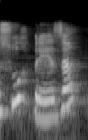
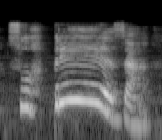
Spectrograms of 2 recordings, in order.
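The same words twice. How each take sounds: First: Said in the usual way. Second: SURPRESA with PRE held long and high; stretched stressed syllable. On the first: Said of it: "qual seria a classificação de surpresa". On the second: Shown as a demonstration. Teacher tests the word's stress for pupils, stretched stress. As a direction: call out "Surpresa", dragging the PRE. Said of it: "paroxítona".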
